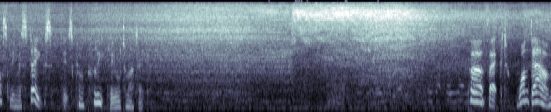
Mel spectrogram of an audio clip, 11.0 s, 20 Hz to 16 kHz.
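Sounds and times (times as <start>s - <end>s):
power drill whirring: 0.0s - 11.0s.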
